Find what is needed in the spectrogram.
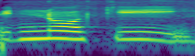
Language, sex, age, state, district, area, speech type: Tamil, female, 60+, Tamil Nadu, Tiruvarur, urban, read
